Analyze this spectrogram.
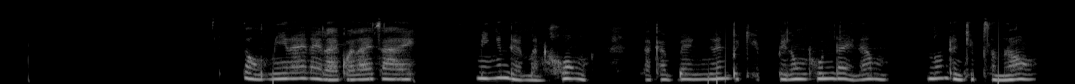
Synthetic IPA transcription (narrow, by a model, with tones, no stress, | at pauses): t̪ɔː˧˩ŋmiː˧˥˨laː˧˥˨jna˧˩jlaː˨˦jkwaː˧˦laː˧˥˨jt͡ɕaː˧j | miː˧˥˨ŋɤ˧˥˨ndɯ˨˩˦nma˧˩˨nkʰo˧˥˨ŋlɛ˧˩ka˧˩bɛː˧˩ŋːɤ˧˥˨npa˨˩jke˧˩pːa˨˩jlo˧˥˨ŋt̪ʰu˧˥˨nda˧˩jna˧˥˨m | lu˧˥˨mt̪ʰɯ˨˦ŋke˧˦p̚sa˨˦mlɔː˧˥˨ŋ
